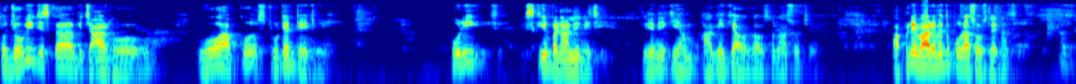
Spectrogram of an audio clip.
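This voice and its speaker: This man speaks at a medium pitch with lively intonation and big swings in loudness. His voice is somewhat breathy, with long, frequent pauses. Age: 70s. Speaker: industrialist and spiritual speaker. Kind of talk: interview.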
